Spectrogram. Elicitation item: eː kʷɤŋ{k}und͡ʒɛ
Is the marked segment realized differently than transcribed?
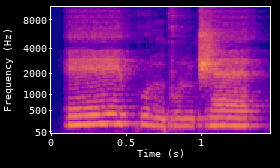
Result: yes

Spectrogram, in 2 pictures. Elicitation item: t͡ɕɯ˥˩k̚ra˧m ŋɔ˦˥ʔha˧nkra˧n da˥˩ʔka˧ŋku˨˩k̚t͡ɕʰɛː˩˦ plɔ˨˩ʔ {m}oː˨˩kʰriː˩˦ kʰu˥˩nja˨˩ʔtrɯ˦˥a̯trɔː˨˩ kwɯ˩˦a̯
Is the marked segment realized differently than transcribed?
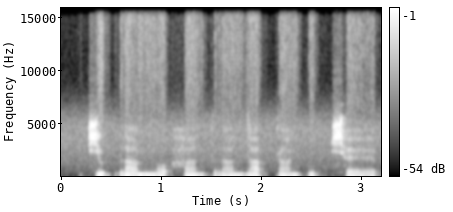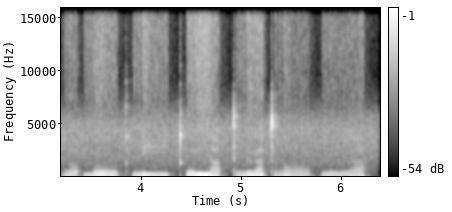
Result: no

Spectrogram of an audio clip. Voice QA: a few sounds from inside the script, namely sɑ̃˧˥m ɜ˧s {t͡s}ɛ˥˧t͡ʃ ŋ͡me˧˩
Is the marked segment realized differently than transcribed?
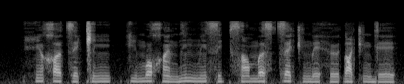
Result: no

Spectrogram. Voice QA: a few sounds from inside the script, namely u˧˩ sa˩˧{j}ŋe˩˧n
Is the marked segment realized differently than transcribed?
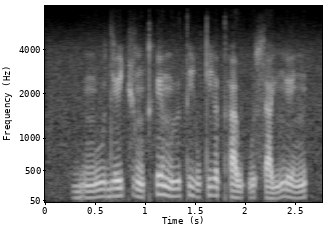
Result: no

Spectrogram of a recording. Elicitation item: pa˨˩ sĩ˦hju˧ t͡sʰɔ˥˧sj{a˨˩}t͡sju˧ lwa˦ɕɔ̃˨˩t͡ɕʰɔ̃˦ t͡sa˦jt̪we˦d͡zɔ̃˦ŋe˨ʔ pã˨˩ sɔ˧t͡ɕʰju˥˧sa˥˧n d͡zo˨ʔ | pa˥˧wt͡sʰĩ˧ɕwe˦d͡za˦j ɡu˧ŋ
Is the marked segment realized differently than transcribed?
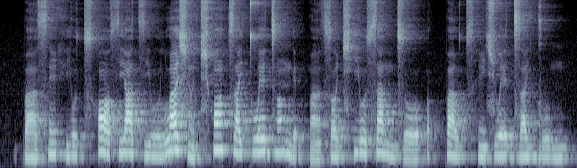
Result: yes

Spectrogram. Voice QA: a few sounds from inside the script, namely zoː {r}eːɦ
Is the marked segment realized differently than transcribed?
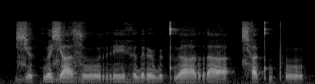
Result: no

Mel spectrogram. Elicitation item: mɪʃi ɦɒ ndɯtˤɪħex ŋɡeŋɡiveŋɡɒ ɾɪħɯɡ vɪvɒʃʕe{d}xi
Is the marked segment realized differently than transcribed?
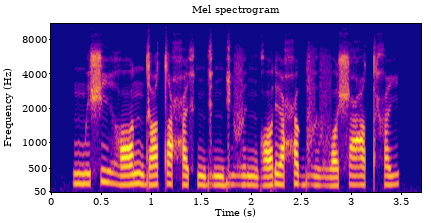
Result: yes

